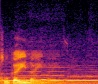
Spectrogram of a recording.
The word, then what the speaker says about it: سکینہ: جگر شہزادی سیدہ سکینہ، اصل نام ان کا عربی وزن میں سکینہ ہے، عرف عام میں سکینہ چلتا ہے، اصل لفظ سکینہ. سیدہ میں عرف عام کا لفظ استعمال کروں گا، تلفظ بتا دیں، سکینہ، سیدہ سکینہ، سیدہ سکینہ.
